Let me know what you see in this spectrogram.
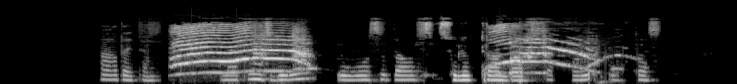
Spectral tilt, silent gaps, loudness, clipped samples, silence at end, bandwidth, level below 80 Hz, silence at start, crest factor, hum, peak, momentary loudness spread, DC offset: -1.5 dB/octave; none; -11 LUFS; under 0.1%; 0.8 s; 10 kHz; -58 dBFS; 1 s; 16 dB; none; 0 dBFS; 18 LU; under 0.1%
